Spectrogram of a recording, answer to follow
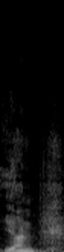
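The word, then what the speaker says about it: Yeun: How do you pronounce it? Yun.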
